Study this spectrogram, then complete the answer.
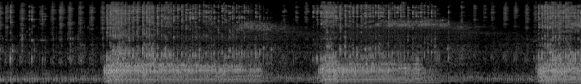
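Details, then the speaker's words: String trimmer two-stroke engine surges in bursts, then sags and fades between them instead of holding speed; engine bogging down, heard before disassembly for repair. "says you could probably hear it was bogging down a bit"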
